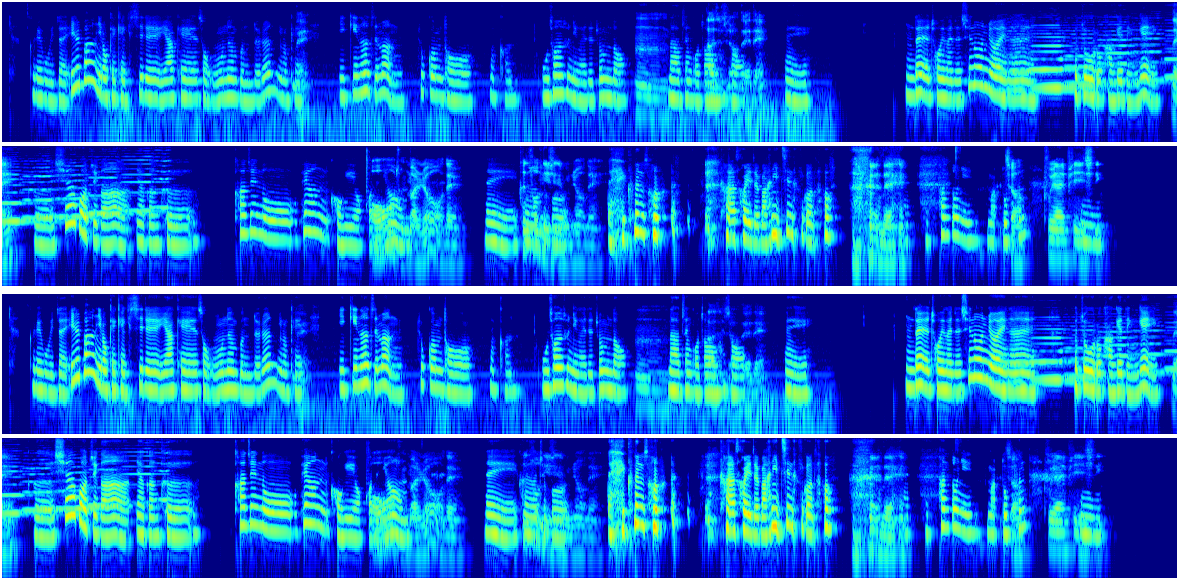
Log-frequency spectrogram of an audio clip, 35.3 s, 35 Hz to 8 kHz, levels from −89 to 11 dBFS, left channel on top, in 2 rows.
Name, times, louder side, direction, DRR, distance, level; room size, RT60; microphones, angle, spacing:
voice 1, 0.5-4.5 5.1-6.0 6.4-7.0 7.3-7.7 8.1-9.4 10.0-11.1 11.7-12.1 13.6-15.5 16.1-17.4 18.1-20.6 21.1-23.7 24.9-26.1 26.7-27.7 28.4-30.6 31.5-33.0 33.8-34.1, right 4 dB, 35° right, 0.3 m, -35 dB
sound 1, 0.8-12.5, equal, 50° right, 1.9 m, -63 dB
voice 2, 9.5-10.0 10.6-11.4 17.5-17.8 23.1-24.5 25.4-26.6 28.2-28.4 30.4-31.8 32.7-32.9 33.2-34.1, left 3 dB, 85° left, 1.4 m, -44 dB
sound 2, 14.8-20.1, left 2 dB, 5° left, 0.7 m, -43 dB
7.0 x 3.8 x 4.8 m
head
